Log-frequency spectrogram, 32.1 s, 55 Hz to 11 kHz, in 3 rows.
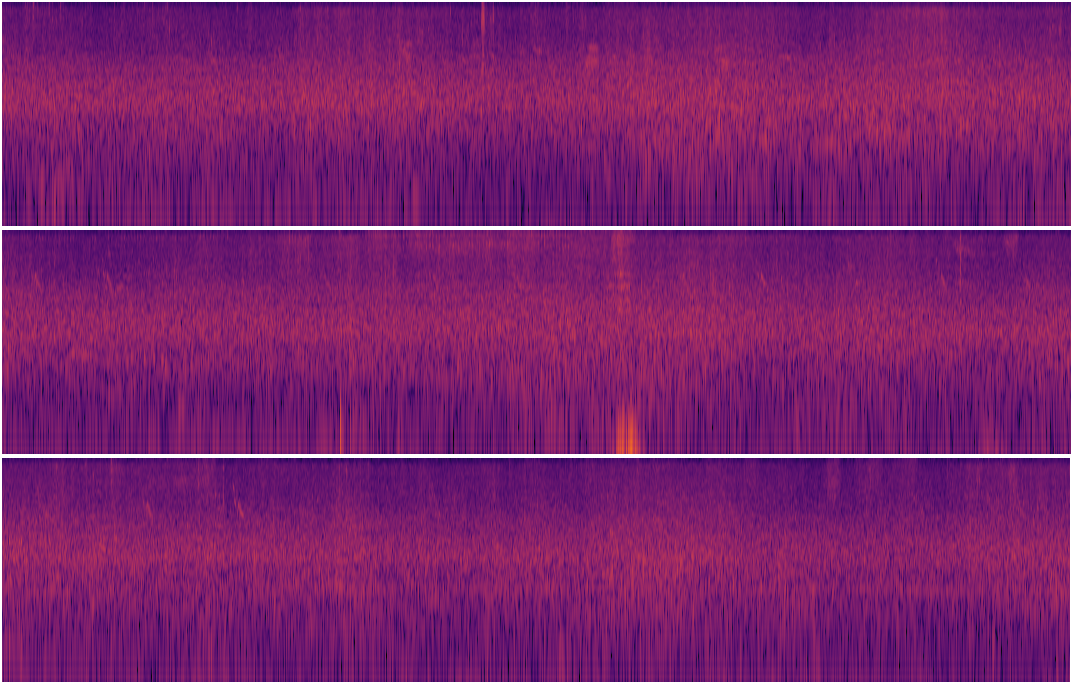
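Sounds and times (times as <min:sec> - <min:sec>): sea waves washing on shore: 0:00.0 - 0:32.0
brief low thump: 0:16.8 - 0:17.2.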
